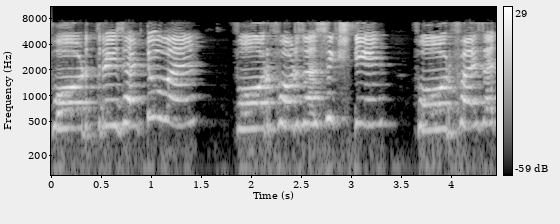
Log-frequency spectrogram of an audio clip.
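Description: A child's voice chanting the four times table in a sing-song, two or three short phrases with brief pauses between them: "four threes are twelve, four fours are sixteen".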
